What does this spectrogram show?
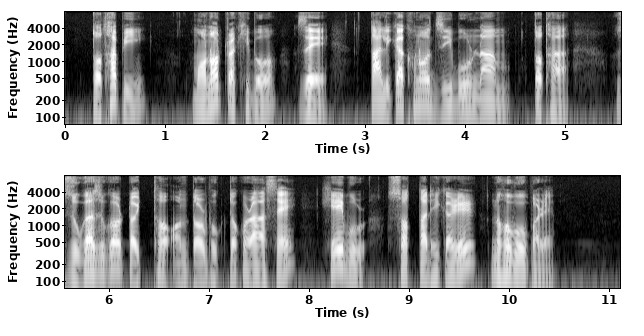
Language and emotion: Assamese, neutral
